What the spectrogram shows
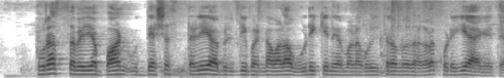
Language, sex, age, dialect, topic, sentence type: Kannada, male, 41-45, Central, banking, statement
